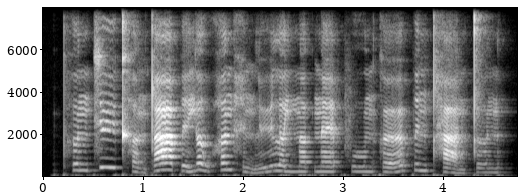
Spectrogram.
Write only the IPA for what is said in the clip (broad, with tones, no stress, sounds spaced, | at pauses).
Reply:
pʰ ɵ˧ n t͡s yː˥ kʰ ɐ˨˩ ŋ t̪ aː˥ p e˨˥ j ɐ˨ w h ɐ˥ n h ɪ˨˩ ŋ l yː˨˧ l ɐ˨ j n̪ ɐ˨ k̚ n̪ ɛː˨ p̚ f uː˨ n k œː˨˥ p ɪ˧ ŋ t̪ʰ aː˨˩ n t̪ ɵ˨ n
